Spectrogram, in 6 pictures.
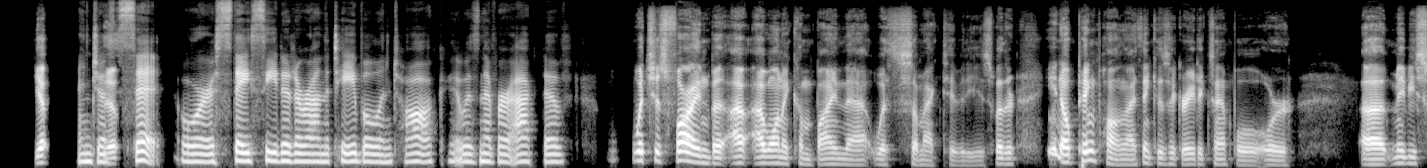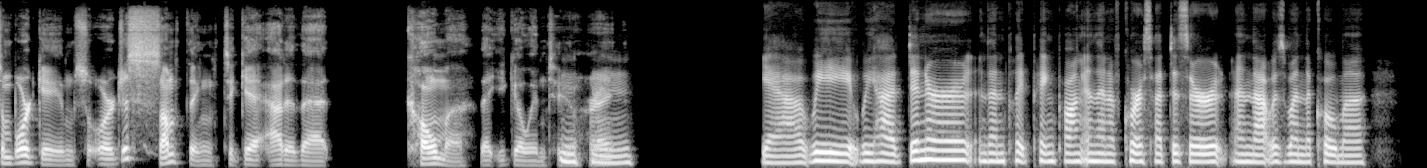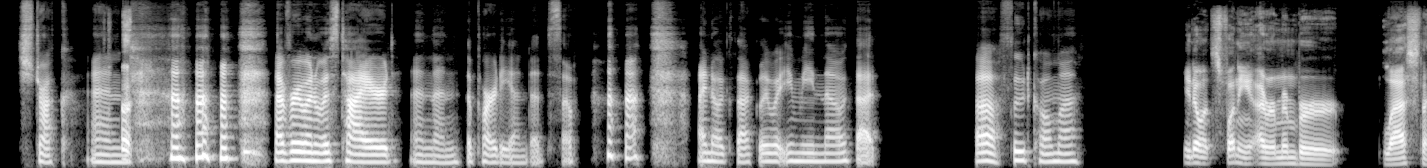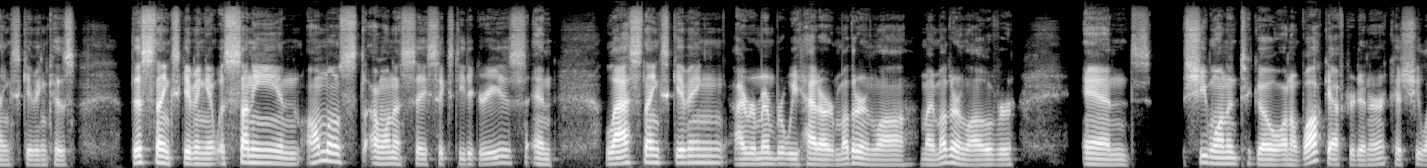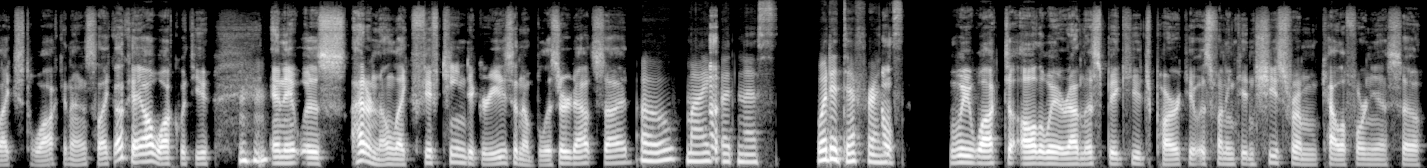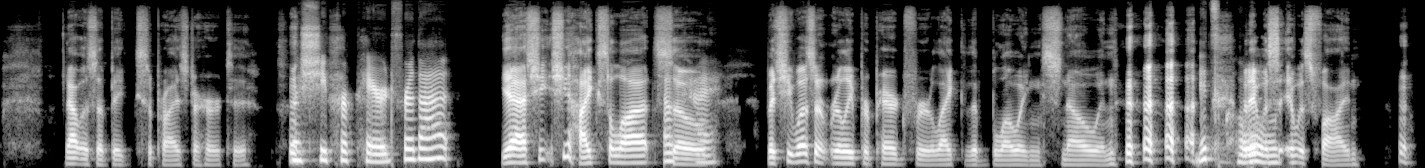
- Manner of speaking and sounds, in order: other background noise; chuckle; laugh; laugh; tapping; laugh; chuckle; laugh; chuckle
- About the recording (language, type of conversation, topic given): English, unstructured, How can I motivate myself on days I have no energy?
